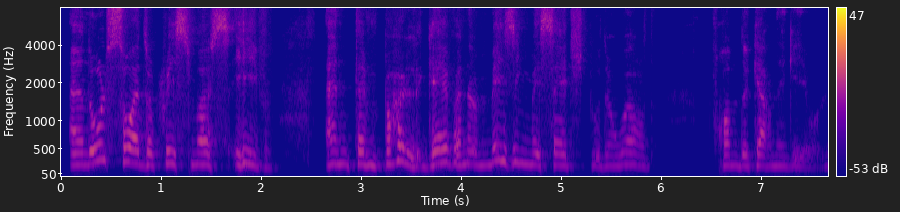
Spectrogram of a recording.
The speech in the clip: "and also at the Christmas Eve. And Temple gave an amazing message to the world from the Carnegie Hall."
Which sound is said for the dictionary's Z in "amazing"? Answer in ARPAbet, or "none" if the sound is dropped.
Z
